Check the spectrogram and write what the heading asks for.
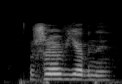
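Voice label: "жӧвъявны", Komi, female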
